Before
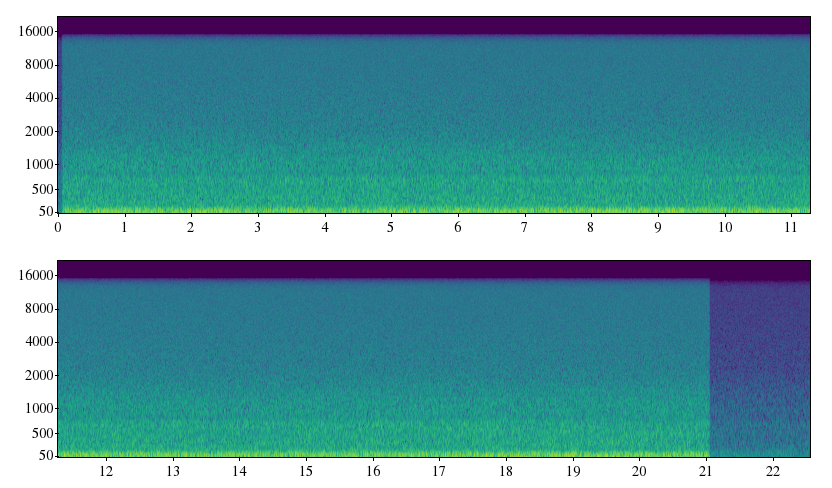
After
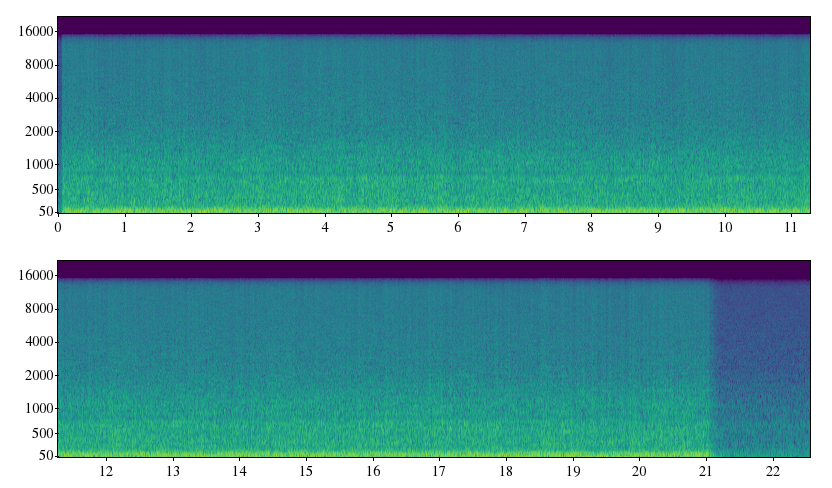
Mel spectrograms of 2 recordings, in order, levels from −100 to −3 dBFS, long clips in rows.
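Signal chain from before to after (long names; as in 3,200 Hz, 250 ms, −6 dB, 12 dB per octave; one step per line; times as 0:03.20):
brickwall limiter −22 dBFS, peak gain reduction 11 dB
on a send: convolution reverb RT60 0.50 s, pre-delay 42 ms, DRR 5.5 dB
on the sum: level +5 dB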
